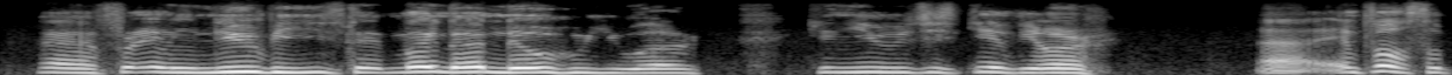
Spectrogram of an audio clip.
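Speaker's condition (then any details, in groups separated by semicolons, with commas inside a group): Cerebral palsy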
